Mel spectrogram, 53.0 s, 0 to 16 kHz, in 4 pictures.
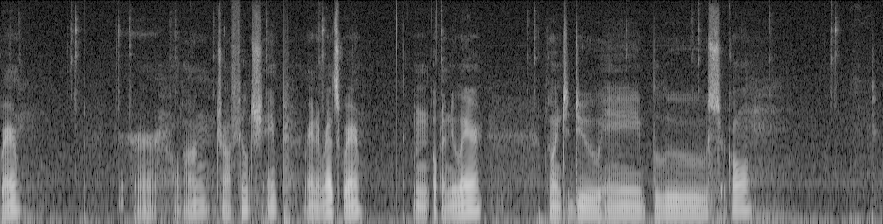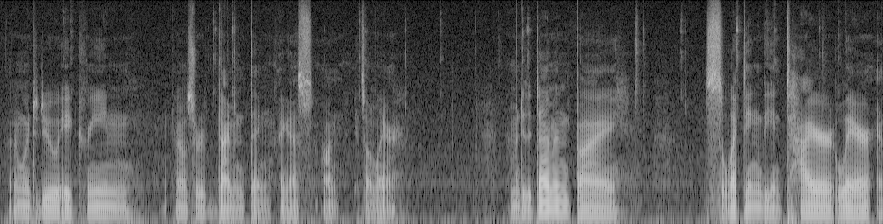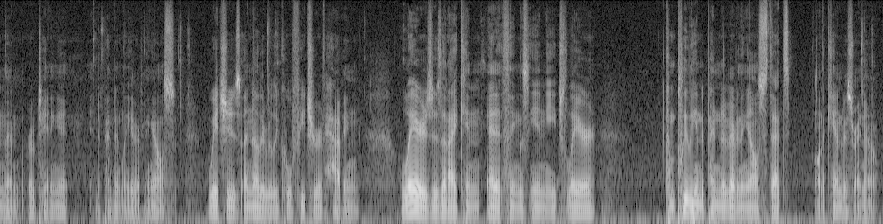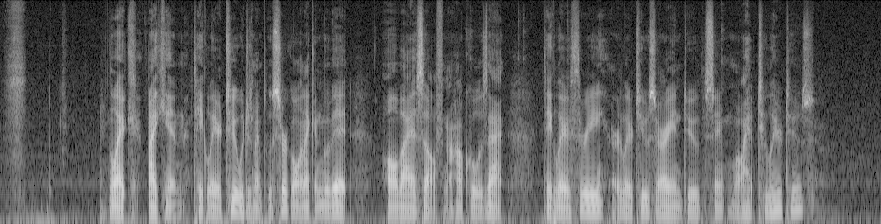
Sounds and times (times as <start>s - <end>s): Speech: 0.0s - 0.4s, 1.8s - 5.5s, 6.2s - 7.3s, 8.2s - 11.4s, 13.4s - 19.3s, 20.9s - 22.7s, 23.8s - 31.9s, 32.5s - 35.4s, 36.4s - 39.7s, 41.2s - 52.0s.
